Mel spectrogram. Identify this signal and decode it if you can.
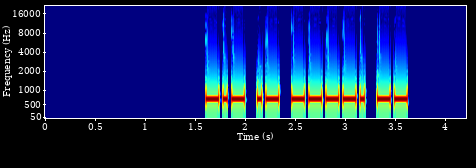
Morse code, heard as a keyed tone, about 28 wpm, 700 Hz. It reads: KA9M
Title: USA Call Signs - 4 Characters - 28wpm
